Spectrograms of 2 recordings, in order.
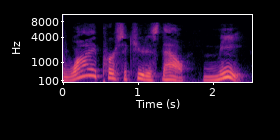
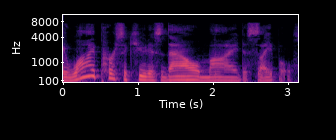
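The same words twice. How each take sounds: First: "Why persecutest thou me?" slow, leaning on "me"; slow emphatic right reading. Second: Said in the usual way. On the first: Shown as a demonstration. Preacher slowly reading the right version to the church. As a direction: draw it out slowly and land on "me". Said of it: "He said". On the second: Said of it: "He didn't say".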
